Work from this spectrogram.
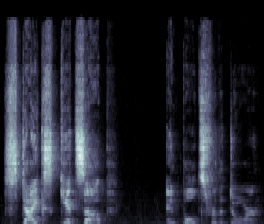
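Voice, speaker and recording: Lively man running a tabletop game. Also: medium pitch, slow, faint music behind. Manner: informal, profane, conversational. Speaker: game master. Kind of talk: casual tabletop game narration.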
